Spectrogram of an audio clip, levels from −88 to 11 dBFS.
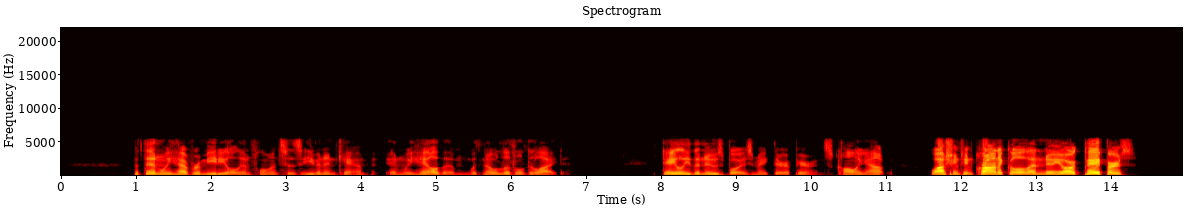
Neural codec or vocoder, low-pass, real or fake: none; 5.4 kHz; real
